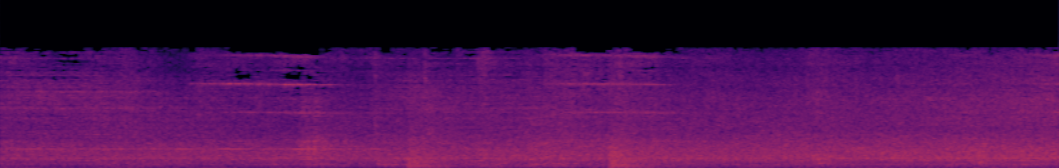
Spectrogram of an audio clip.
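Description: A heavy fish scrapes and slides across a wet floor.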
